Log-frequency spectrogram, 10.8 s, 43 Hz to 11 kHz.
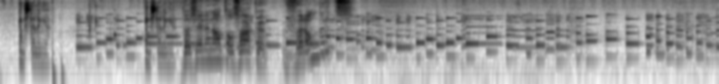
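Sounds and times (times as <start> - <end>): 
speech: 0.4 - 0.9, 2.2 - 5.8
phone ringing with a melodic electronic ringtone: 1.2 - 10.7.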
